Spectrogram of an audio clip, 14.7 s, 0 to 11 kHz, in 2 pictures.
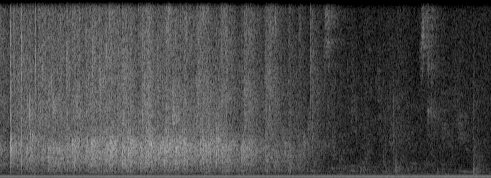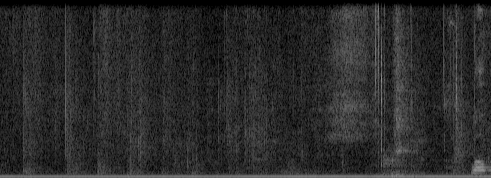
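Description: An audience at the Calaveras County Chamber of Commerce State of the County 2024 event applauds to welcome Senator Tom McClintock: dense, loud clapping for about five seconds, then it fades to quiet room noise with scattered thumps over a steady low electrical hum.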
